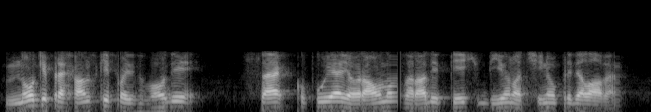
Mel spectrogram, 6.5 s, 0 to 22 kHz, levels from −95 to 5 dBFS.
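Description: G.723.1 codec damage runs from start to finish: the speech is squeezed into a 300 Hz to 3.6 kHz telephone band and coded in coarse 30 ms frames, leaving it muffled and hoarse with smeared consonants, a heavy degradation that fits a rate of around 6.3 kbit/s.

VoIP packet loss concealed by the speech codec occurs at 1.31 to 1.64 s, 3.92 to 4.09 s and 6.17 to 6.22 s. Each time the decoder fills the gap by repeating its last pitch and filter at falling gain, so the speech smears into a buzzy tone or coloured noise that fades. The first and last gaps suggest a single lost frame and the middle one about three, roughly 90 ms. Recovery lags after each gap as the decoder rebuilds its state.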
